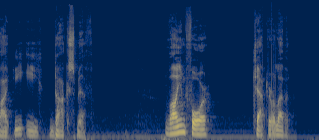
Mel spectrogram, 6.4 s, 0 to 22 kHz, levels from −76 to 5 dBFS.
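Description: From 5.20 to 5.52 s the speech breaks into processor overload crackle. Around fifteen buffers of roughly 10 ms each miss their deadline, and each one drops to silence with hard edges.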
